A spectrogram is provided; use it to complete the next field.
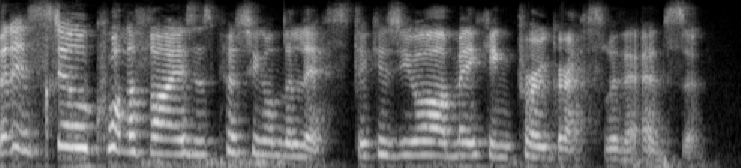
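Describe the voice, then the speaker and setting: Her pace is fairly quick and her pitch high. This woman's voice moves in very wide pitch swings. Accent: English. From England. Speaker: online English teacher. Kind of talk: online language class. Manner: friendly, encouraging.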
